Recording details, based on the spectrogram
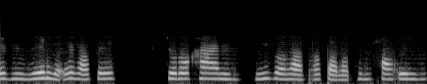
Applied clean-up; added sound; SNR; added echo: neural separator model SepFormer WHAMR!.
